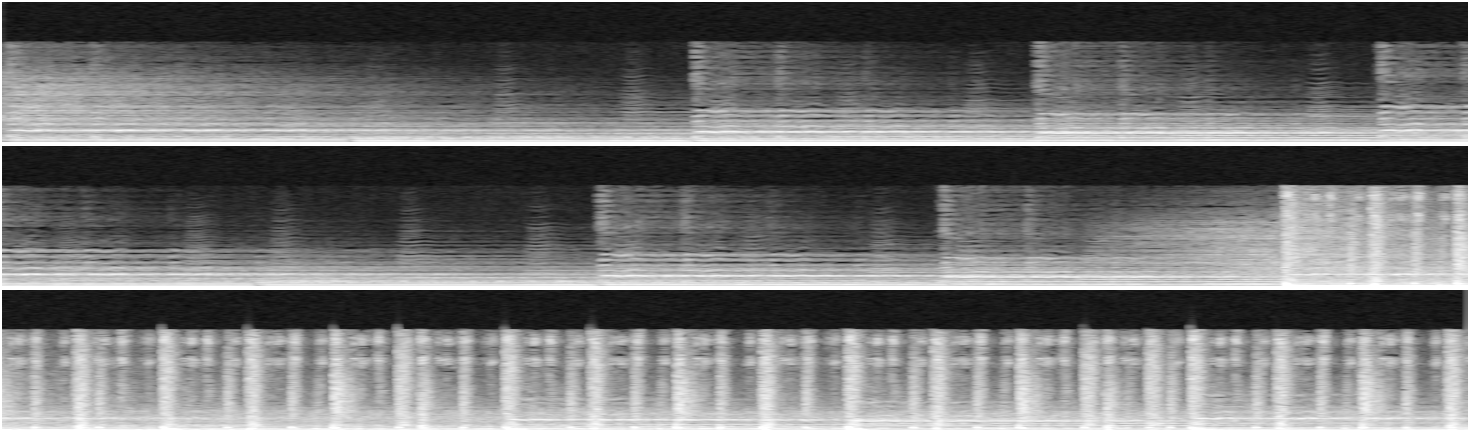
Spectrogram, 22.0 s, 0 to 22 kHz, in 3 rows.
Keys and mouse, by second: 0.5 right click, 5.0-8.8 right drag, 8.8-14.2 middle drag, 14.2 ctrl+i, 16.8 click.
